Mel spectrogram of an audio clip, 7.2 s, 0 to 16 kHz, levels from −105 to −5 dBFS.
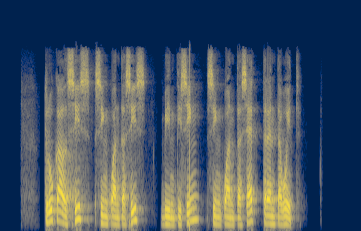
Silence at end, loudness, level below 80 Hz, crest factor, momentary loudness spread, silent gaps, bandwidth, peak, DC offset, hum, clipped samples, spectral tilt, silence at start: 1.25 s; -15 LUFS; -54 dBFS; 16 dB; 7 LU; 3.15-3.21 s; 7.6 kHz; -2 dBFS; under 0.1%; none; under 0.1%; -5.5 dB/octave; 0.9 s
